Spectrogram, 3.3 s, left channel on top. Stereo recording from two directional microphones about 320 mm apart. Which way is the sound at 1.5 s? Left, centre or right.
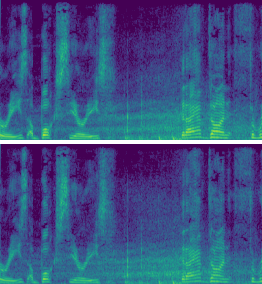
Right.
